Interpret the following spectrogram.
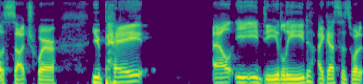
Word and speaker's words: LEED: Have you heard of, I think it's pronounced LEED, LEED? LEED certified, the like green buildings thing.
